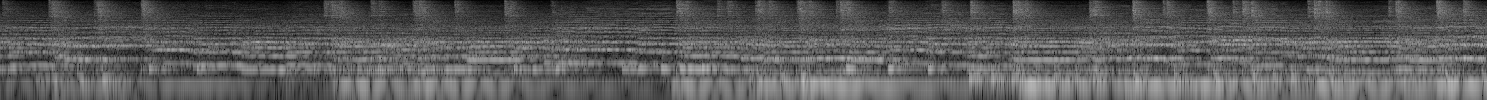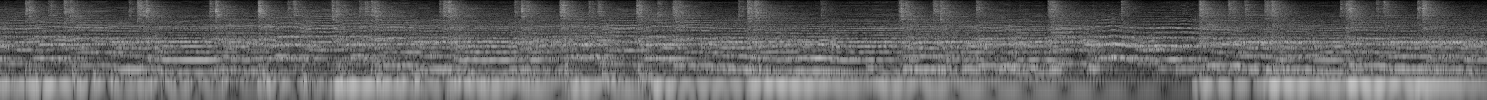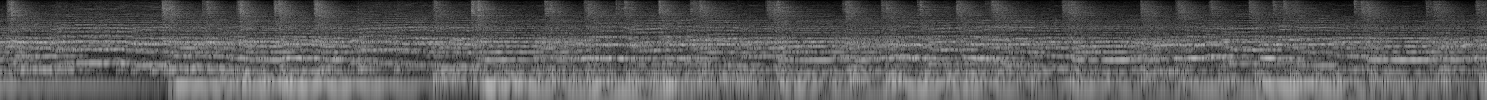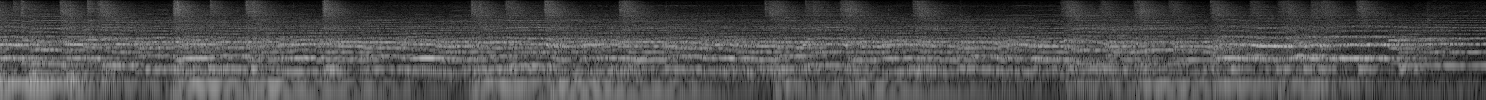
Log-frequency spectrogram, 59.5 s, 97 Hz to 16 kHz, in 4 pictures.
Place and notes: Traditional festival parade
Zoom H2n MS+XY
